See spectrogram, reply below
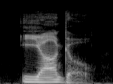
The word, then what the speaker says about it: Iago: I was looking it up on the internet, and I did find out that the British pronunciation, which this is Shakespeare we're talking about, is Iago. So there you go, Iago.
